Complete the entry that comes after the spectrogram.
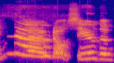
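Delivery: high, drawn-out mock plea; playful high-pitched wail of protest. Voicing Barry's protest at sharing videos.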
